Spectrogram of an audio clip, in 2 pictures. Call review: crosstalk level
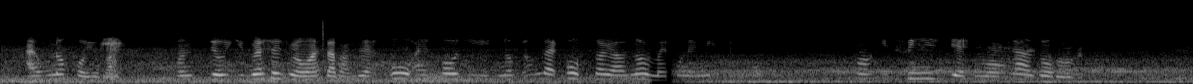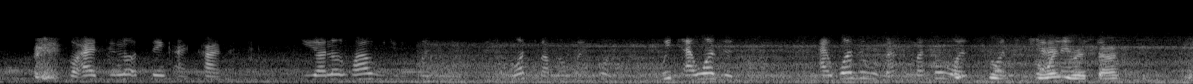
present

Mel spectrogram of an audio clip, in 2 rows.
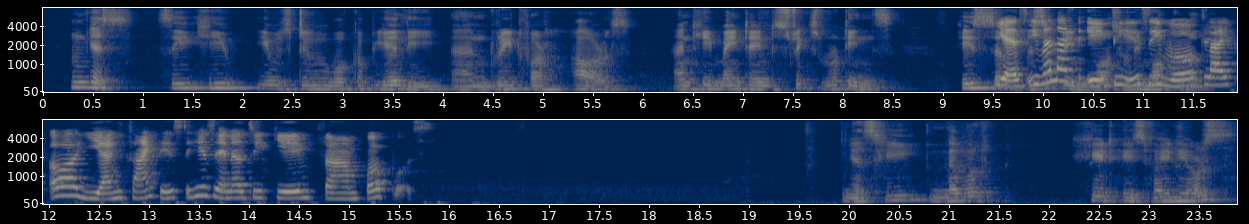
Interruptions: present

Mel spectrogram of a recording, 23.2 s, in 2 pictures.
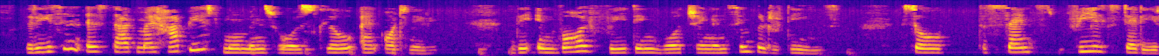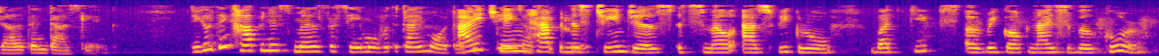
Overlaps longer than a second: present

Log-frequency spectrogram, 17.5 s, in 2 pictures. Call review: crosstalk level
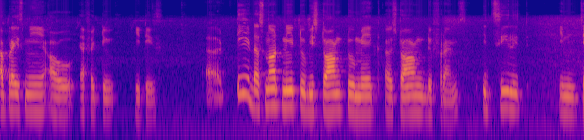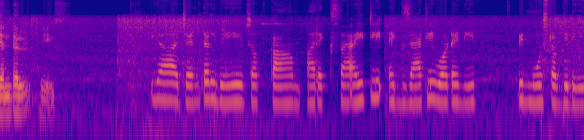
none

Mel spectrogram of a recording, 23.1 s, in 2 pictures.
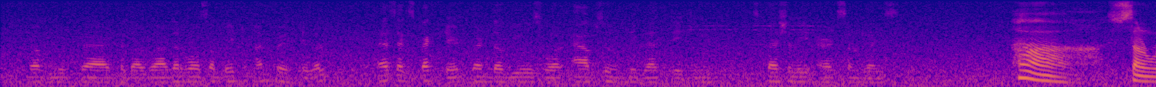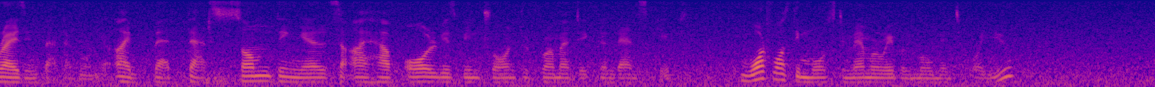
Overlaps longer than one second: none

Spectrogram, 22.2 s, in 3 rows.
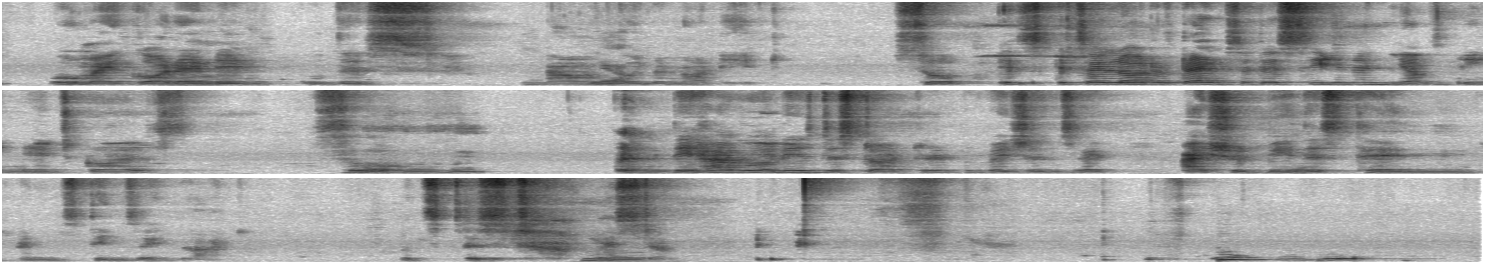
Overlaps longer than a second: none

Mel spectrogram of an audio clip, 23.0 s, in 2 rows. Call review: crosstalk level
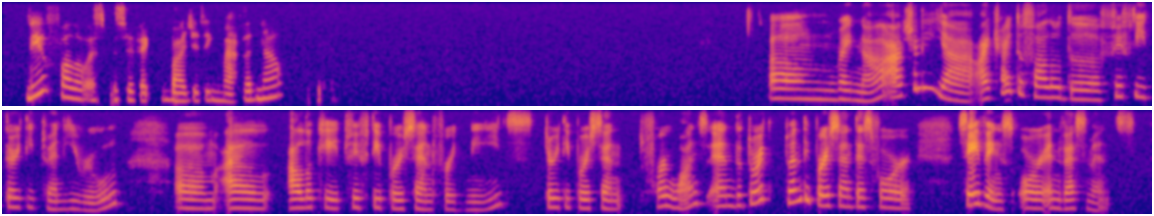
none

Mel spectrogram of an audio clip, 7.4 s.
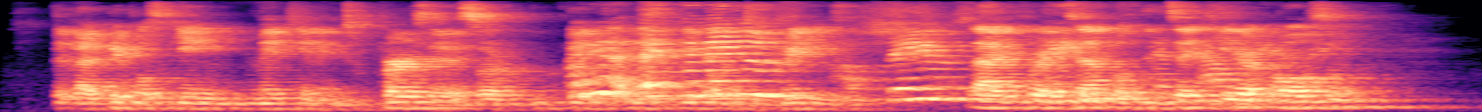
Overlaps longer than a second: present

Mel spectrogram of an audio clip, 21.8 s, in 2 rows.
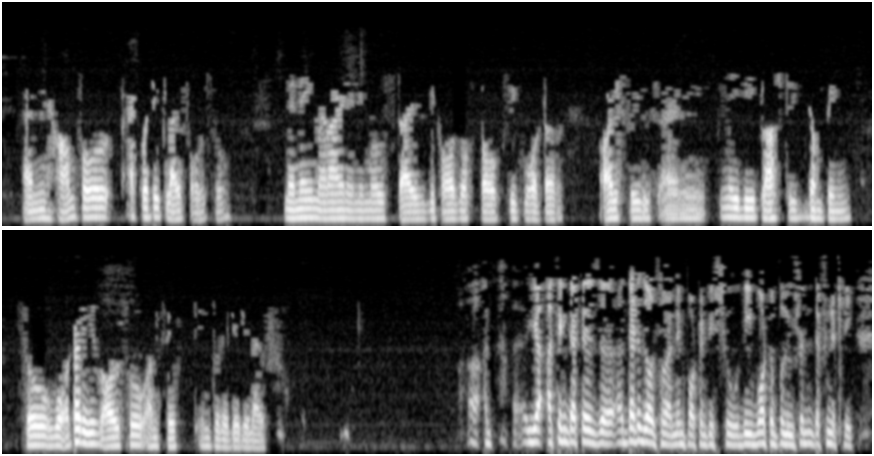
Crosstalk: none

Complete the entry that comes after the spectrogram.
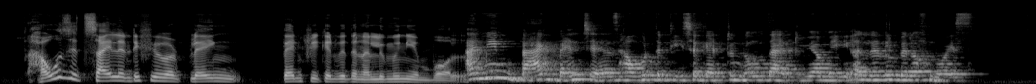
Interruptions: none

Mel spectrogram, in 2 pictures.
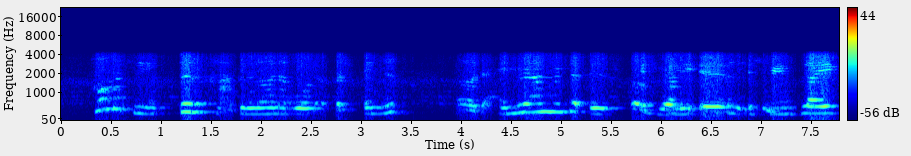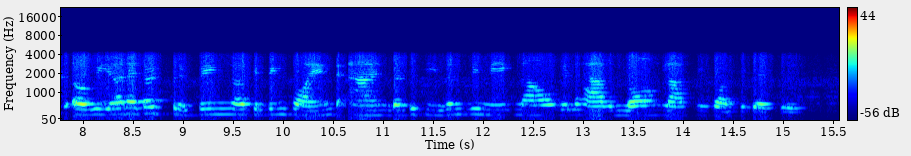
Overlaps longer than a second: present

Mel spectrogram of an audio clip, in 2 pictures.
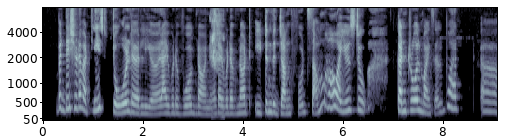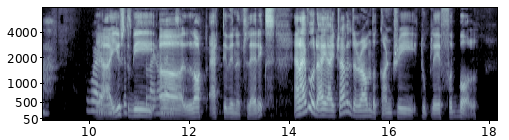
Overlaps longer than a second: present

